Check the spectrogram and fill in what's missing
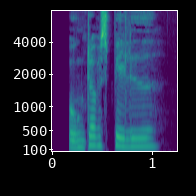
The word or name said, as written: ungdomsbillede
